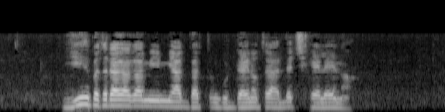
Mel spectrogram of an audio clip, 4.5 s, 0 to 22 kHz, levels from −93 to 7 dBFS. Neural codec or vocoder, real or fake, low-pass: none; real; 7.2 kHz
